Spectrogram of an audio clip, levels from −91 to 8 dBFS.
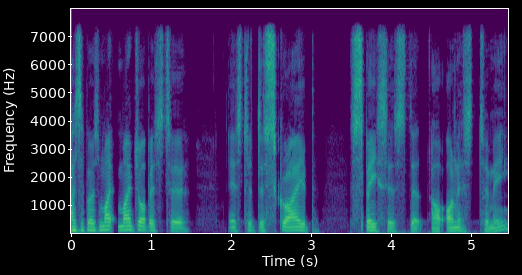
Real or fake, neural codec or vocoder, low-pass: fake; codec, 16 kHz in and 24 kHz out, 2.2 kbps, FireRedTTS-2 codec; 7.2 kHz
